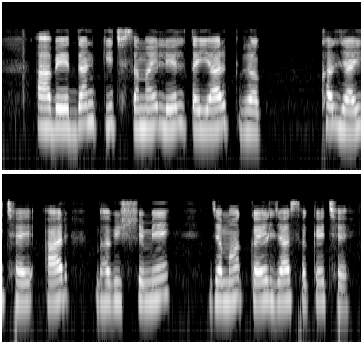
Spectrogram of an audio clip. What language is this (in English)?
Maithili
